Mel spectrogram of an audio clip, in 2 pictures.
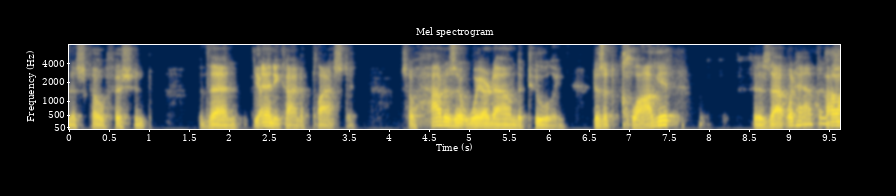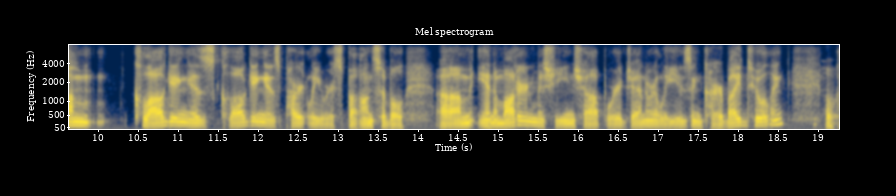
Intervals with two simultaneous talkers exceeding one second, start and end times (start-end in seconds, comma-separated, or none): none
